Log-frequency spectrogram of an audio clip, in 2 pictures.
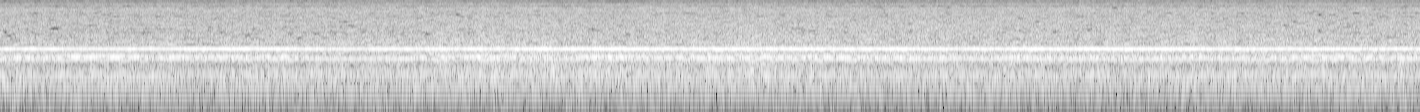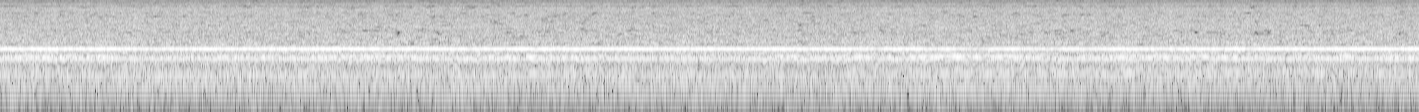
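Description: Pressure washer running steadily: a constant motor whine over the hiss of its water jet spraying a soaped rug.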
